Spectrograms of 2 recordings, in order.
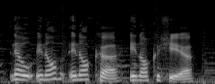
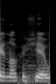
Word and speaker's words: Inokashira: No, would it be in Inokashira? I think it would be Inokashira, wouldn't it? Because they don't pronounce the O that way, I think.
